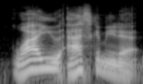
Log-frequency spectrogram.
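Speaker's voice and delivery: normal talking voice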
